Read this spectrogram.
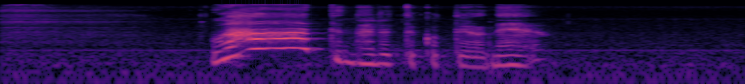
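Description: A young woman speaks and laughs brightly, close to the microphone.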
